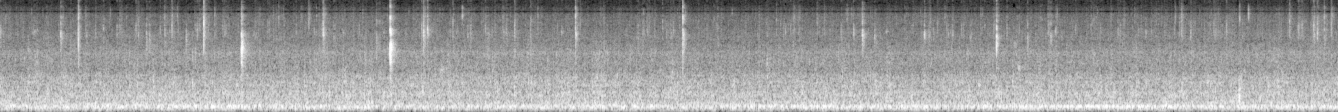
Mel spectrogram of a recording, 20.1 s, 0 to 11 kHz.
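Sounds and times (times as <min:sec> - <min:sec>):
light rain hiss: 0:00.0 - 0:20.0
drops ticking on a surface: 0:00.9 - 0:03.8, 0:05.6 - 0:07.0, 0:17.6 - 0:20.0.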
